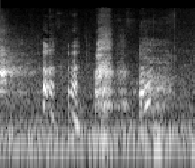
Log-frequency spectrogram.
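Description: A small dog gives four quick, high-pitched yaps in about two seconds, fairly loud, with a low steady hum underneath.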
